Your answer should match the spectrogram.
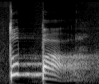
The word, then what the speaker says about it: ತುಪ್ಪ: Pa is pronounced as pa, as in tuppa. Tuppa, which means ghee.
